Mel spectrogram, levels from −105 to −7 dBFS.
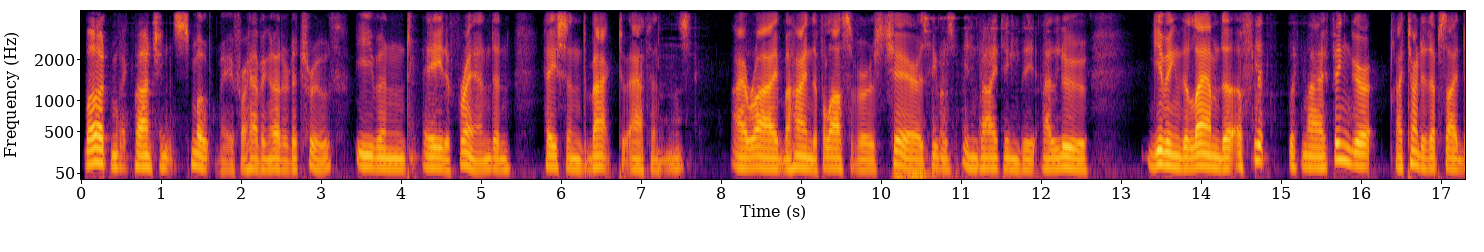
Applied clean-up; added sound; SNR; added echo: neural mask model DeepFilterNet 3.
